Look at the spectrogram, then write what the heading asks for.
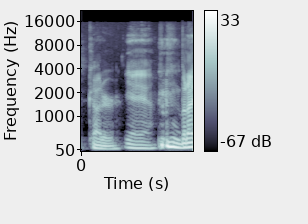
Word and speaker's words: Qatar: next conference and uh it's a cutter right it should be cutter I think it's like yeah in Arabic it's cutter yeah yeah but I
